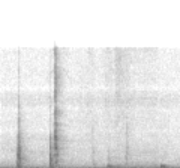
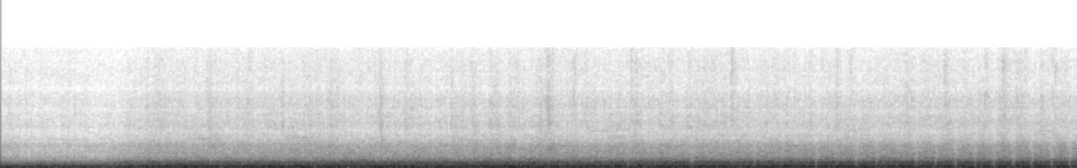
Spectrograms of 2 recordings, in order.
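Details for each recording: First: Hotpoint (GE) washer in spin-mode child-safety routine, not connected to water: two crisp clicks as the inlet valves open for two sprays, a normal sound; this machine's roaring spin is blamed on compromised bearings. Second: Hotpoint (lower-end GE-made) washer: a slight roar during the slow spin, growing louder as the drum spins up to speed. Worn drum/tub bearings; the repair choice is bearings versus a new gearcase.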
